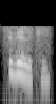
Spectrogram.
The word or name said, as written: civility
